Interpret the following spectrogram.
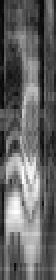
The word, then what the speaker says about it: Blitzo: Hi, I'm Kitty Monk, and I'm here to talk to you about Helluva Boss, or more specifically, Blitz. The O is silent now.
